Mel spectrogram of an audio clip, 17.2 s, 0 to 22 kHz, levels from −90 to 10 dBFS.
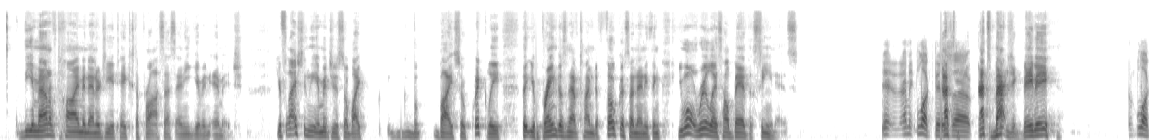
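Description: The speech is broken by short, hard-edged holes of silence, each about 25 ms long, at 1.95, 3.98, 6.00, 8.03, 10.05, 12.08, 14.10 and 16.13 s. That steady rhythm is a gap between chunks: the audio arrives in 2.0 s blocks, and each join leaves a sliver of dead air, probably from padding or a late-starting playback of the next block. Nothing is lost, but the flow stutters at every boundary.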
